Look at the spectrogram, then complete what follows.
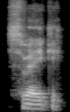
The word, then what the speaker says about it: Sveiki: Sveiki.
